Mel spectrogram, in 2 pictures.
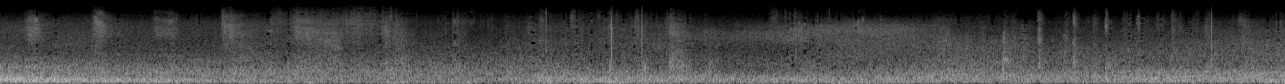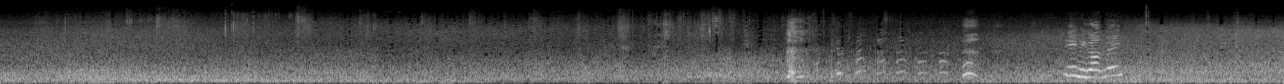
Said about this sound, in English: here, ladies and gentlemen, is the sea looking ferocious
